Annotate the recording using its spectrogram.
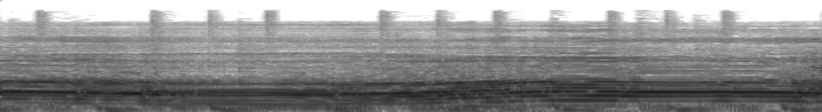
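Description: A person's voice holding one long sung note, like a choir's 'ahh', that sags in pitch and rises again a little after halfway.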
